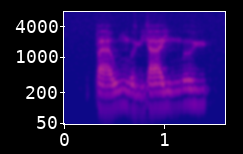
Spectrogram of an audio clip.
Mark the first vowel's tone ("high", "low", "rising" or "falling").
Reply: rising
